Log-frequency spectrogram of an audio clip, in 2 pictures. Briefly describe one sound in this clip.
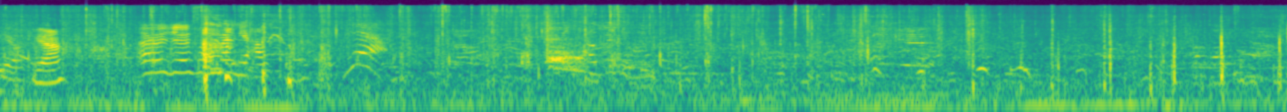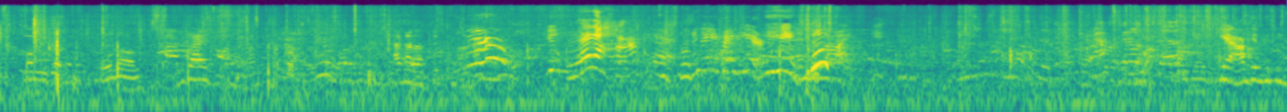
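Young children chatter and shout excitedly nearby.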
